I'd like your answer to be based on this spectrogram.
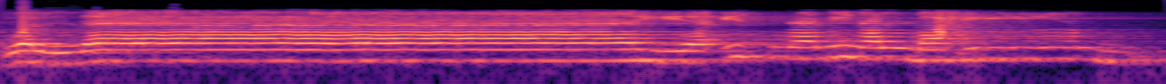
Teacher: السوسي يقرأ بإظهار هذه الياء الساكنة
